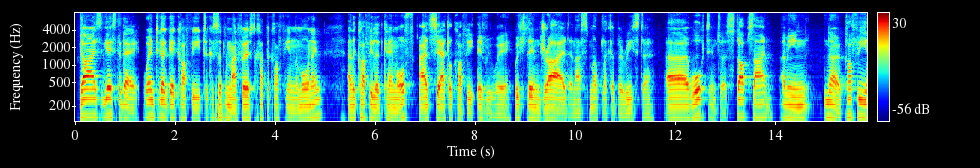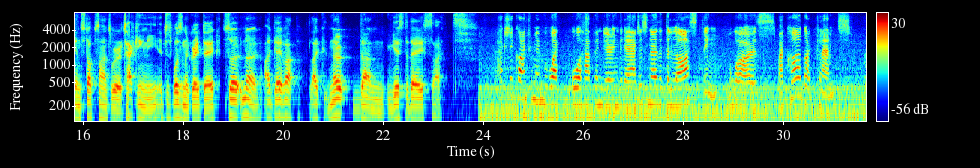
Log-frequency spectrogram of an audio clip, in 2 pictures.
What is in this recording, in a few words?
sad voice notes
